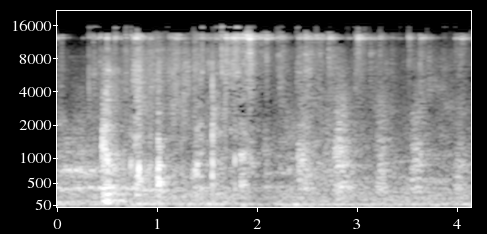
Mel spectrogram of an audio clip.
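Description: A Rottweiler giving a few short whimpers and yelps, the first and loudest about half a second in.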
